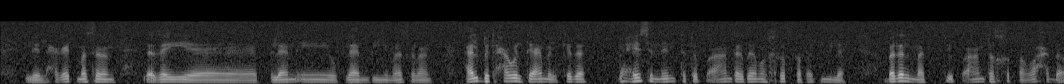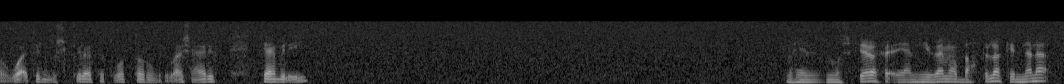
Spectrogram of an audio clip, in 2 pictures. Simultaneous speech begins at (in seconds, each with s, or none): none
